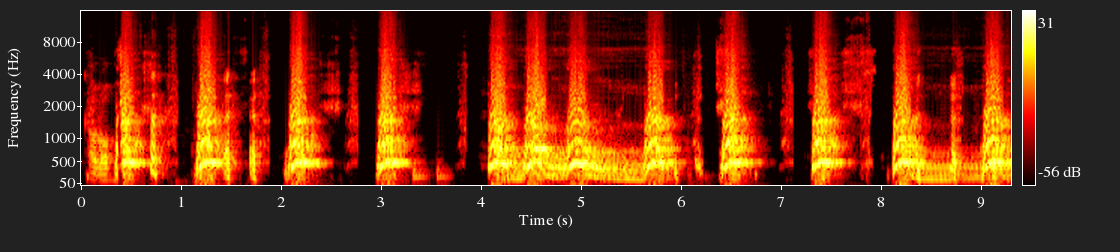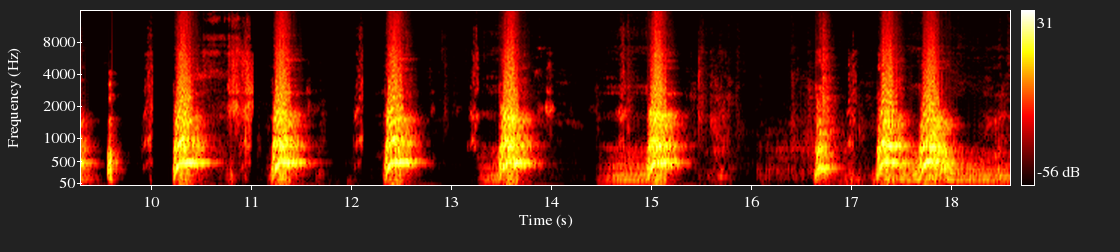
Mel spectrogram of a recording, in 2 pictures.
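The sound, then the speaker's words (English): Dog barking at a knock on the door: many loud, sharp barks in quick bursts with brief gaps between them, continuing steadily throughout. “we're about to have a knock on the door, and the dog's about to go.”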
